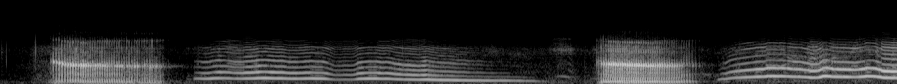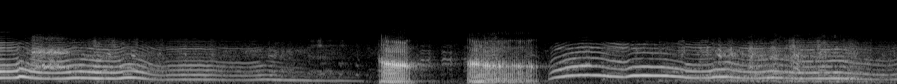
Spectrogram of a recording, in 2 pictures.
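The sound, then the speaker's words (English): Loud, exaggerated comedic snoring by John Bickerson in bed in the dark, from the radio comedy The Bickersons: harsh rasping snorts, each followed by a long, wavering, whistly exhale that slides up and down in pitch, repeating in a slow cycle about four times. “Blanche Bickerson lies tense and sleepless in the dark as poor husband John, tortured by the guilt of having missed his own anniversary party, suffers another attack of intermittent insomnia, or woodchopper syndrome.”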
